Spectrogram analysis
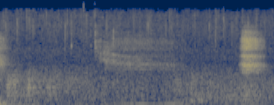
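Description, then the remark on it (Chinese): Steady rain hisses throughout while low thunder rolls and rumbles beneath it, fairly quiet, with a brief brighter splash of rain near the end. “那不是叛军的声音，是打雷而已。”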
